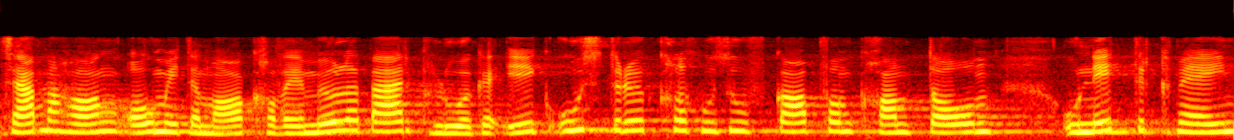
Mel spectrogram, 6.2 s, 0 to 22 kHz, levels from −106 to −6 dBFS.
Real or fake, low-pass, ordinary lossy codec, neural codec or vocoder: real; 7.2 kHz; AAC, 64 kbps; none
